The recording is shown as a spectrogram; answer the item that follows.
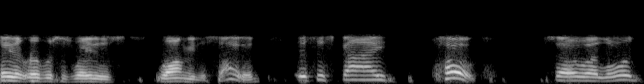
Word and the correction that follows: Coke: Cook, so or Cook, it's pronounced Cook. Sorry, it's spelled Coke.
